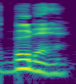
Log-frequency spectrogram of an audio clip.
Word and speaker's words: boudin: No, the correct way, the word is spelled Boudin, and the correct way to pronounce it, if you're from New Orleans, and the way they pronounce it is boudin.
